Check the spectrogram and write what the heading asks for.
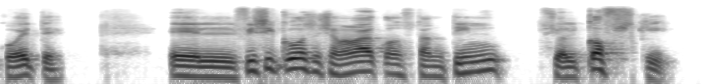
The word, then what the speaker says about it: Konstantin Tsiolkovsky: El físico se llamaba Konstantin Tsiolkovsky. Konstantin Tsiolkovsky. Sí, lo pronuncié bien, estoy bien.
